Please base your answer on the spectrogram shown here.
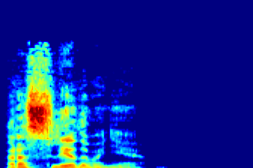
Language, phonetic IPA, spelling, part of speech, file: Russian, [rɐs⁽ʲ⁾ːˈlʲedəvənʲɪje], расследование, noun, Ru-расследование.ogg
- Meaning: investigation (the act of investigating)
